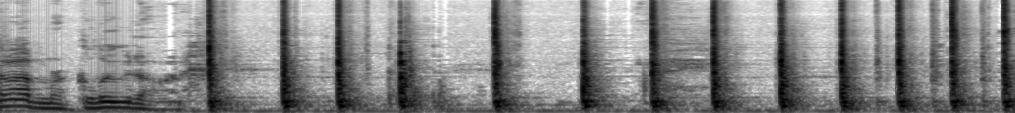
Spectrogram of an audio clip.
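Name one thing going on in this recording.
A screwdriver taps sharply on an engine part, again and again.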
